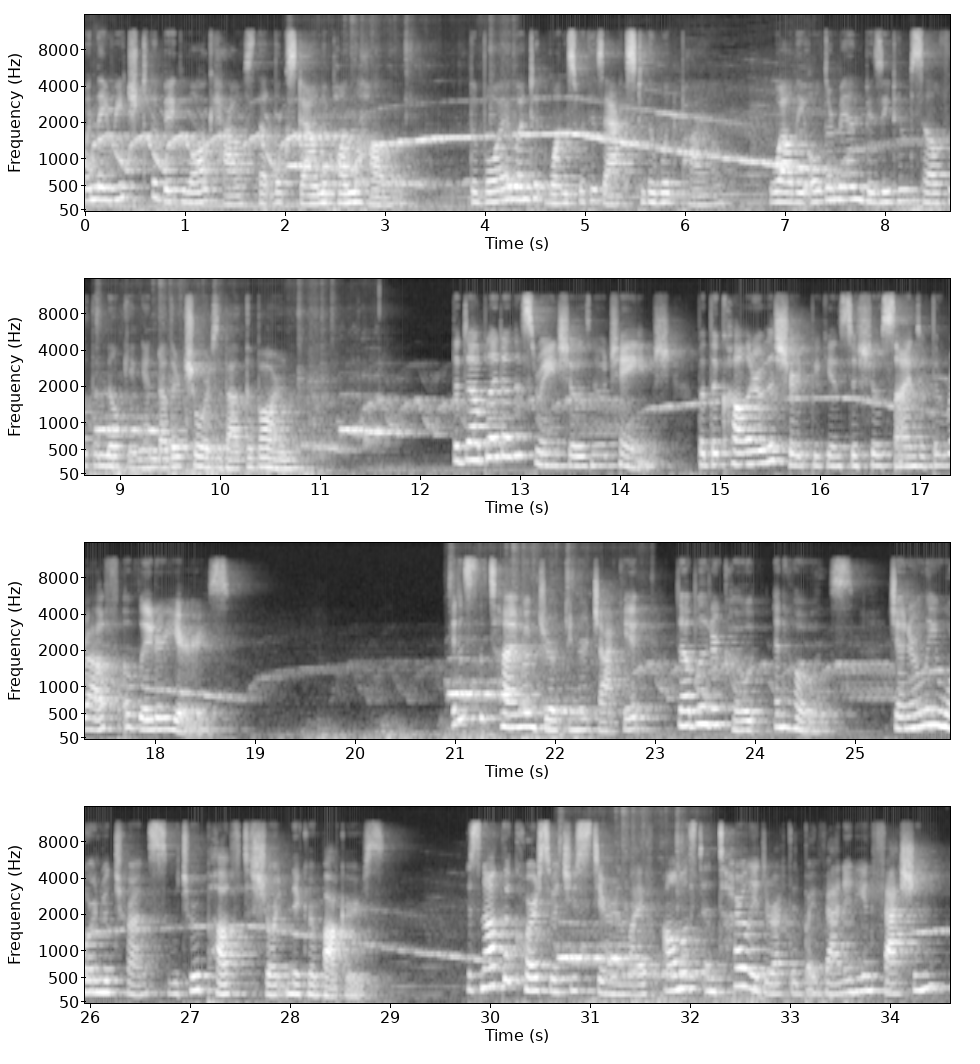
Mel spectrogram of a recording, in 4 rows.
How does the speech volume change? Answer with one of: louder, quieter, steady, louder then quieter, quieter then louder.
steady.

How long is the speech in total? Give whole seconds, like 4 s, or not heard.
30 s.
